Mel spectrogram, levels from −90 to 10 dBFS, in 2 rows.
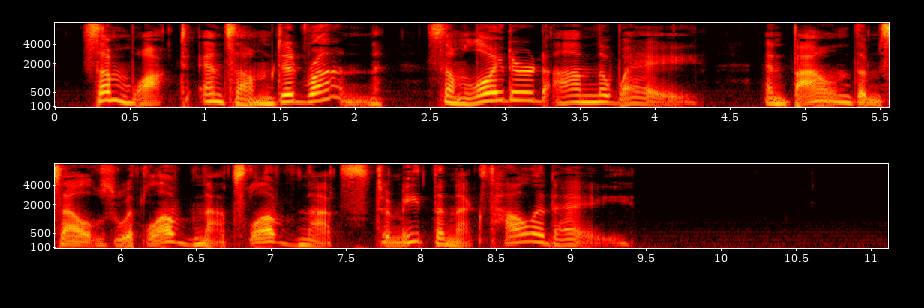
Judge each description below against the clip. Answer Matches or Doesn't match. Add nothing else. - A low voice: Doesn't match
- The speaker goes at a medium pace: Doesn't match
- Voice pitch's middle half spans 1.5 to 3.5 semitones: Doesn't match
